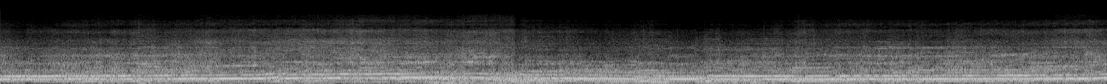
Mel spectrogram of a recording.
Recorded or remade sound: remade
